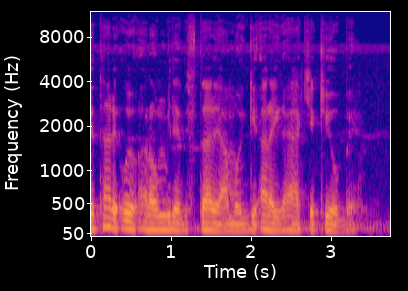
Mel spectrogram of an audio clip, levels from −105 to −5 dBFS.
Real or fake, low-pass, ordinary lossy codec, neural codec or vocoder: real; none; none; none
